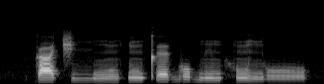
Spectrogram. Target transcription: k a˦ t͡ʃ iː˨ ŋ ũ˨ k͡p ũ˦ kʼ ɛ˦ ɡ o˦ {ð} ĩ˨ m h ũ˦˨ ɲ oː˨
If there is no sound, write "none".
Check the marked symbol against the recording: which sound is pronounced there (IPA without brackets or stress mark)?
b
